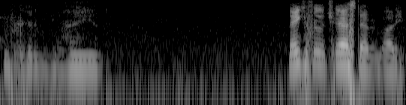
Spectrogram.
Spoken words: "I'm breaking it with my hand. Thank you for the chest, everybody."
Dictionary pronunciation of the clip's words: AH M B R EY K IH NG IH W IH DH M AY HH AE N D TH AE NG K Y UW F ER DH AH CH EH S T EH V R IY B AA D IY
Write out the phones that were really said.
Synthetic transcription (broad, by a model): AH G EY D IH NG W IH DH M AY HH AE N D TH AE NG K Y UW F ER DH AH CH EH S T EH V R IY B AA D IY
